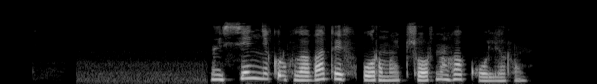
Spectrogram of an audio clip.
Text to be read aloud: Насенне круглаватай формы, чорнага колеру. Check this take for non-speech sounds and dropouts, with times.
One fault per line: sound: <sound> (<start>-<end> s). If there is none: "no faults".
no faults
